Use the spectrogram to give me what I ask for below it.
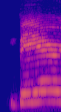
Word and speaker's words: Bayer: Bear used to be a Pittsburgh company, and it's spelled Bayer. It's a German company.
